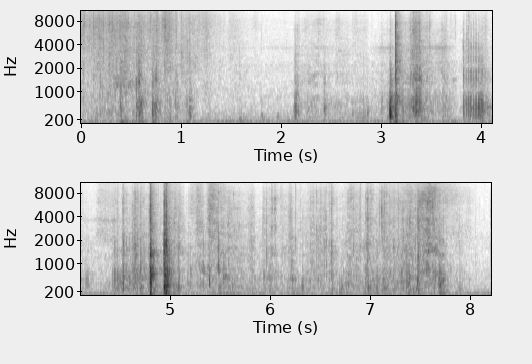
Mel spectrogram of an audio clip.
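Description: Plastic wrapping on a trading-card box crinkling and rustling as the box is handled, with a few sharp knocks of the box, the loudest about three and five seconds in.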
